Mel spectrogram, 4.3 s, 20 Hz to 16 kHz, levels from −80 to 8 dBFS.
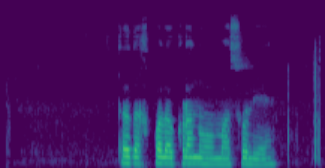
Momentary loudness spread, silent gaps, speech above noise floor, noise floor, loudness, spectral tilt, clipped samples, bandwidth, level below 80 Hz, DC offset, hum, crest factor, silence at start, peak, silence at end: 13 LU; none; 43 dB; -68 dBFS; -25 LUFS; -7.5 dB/octave; under 0.1%; 11 kHz; -72 dBFS; under 0.1%; none; 20 dB; 1.6 s; -8 dBFS; 0.05 s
